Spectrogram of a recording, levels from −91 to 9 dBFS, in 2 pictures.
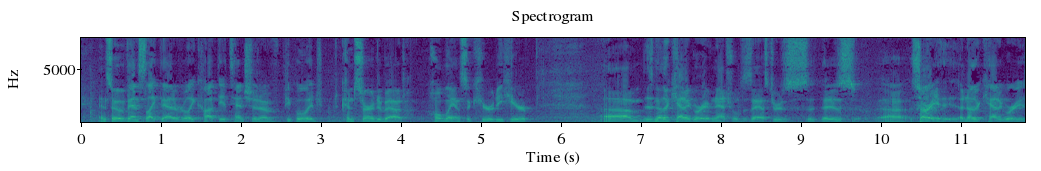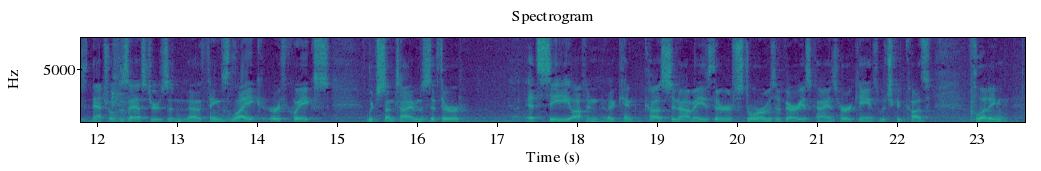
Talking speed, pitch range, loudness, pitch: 150 wpm, 90-110 Hz, -33 LUFS, 100 Hz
